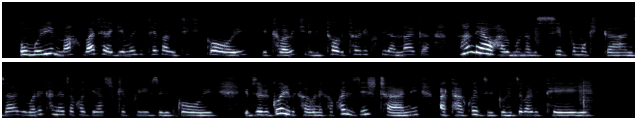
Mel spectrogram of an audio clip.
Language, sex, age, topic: Rundi, female, 18-24, agriculture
